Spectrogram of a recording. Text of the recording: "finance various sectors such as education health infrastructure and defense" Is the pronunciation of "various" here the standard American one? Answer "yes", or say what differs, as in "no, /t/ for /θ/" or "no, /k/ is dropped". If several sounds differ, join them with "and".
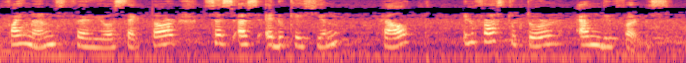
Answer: no, /f/ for /v/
